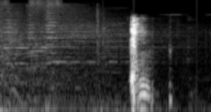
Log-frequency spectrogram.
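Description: A single loud, harsh cough bursts out, followed by a faint short catch of breath, against a quiet background hum.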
